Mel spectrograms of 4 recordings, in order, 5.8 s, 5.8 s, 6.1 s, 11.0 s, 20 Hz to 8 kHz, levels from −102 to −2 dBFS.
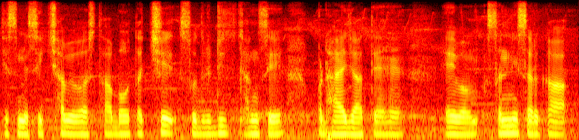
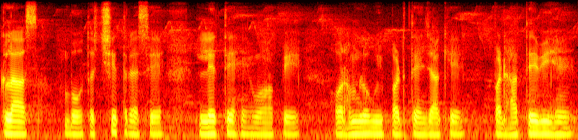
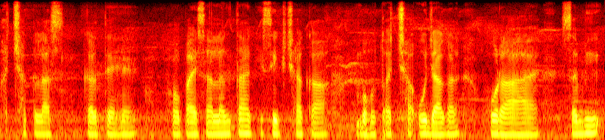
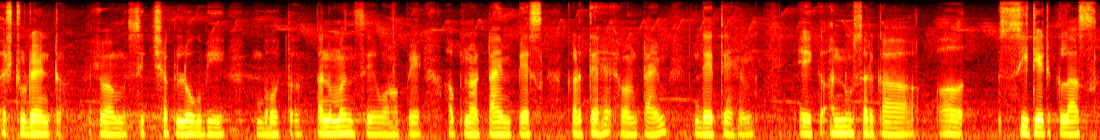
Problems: constant background noise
